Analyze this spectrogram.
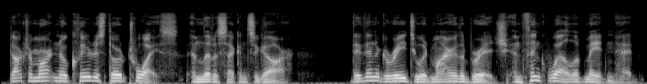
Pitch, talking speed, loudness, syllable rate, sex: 120 Hz, 215 wpm, -15 LUFS, 6.3 syllables/s, male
